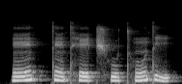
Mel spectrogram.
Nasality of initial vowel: nasal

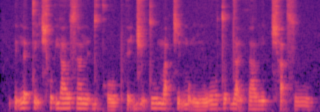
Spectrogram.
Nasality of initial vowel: nasal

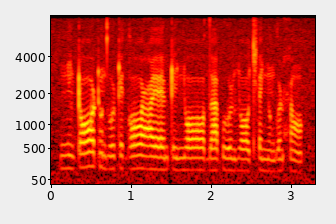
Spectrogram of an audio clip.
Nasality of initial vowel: nasal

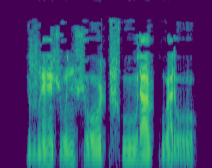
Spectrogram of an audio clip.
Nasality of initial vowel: nasal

